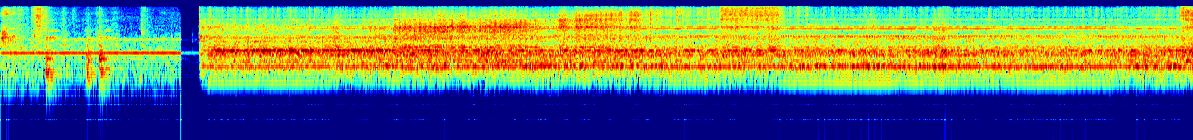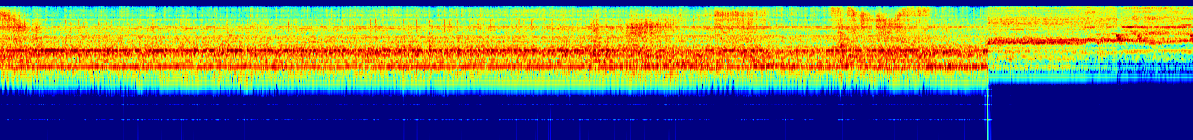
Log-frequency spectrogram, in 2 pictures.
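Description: A drill press whirs steadily as it bores into wood.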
